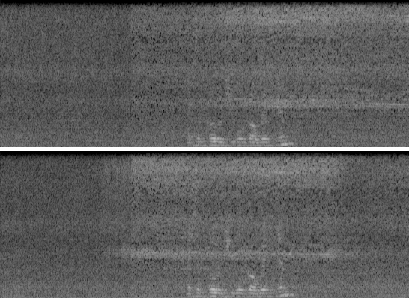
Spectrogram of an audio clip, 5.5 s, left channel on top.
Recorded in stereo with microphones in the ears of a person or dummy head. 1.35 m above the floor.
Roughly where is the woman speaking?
Right.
